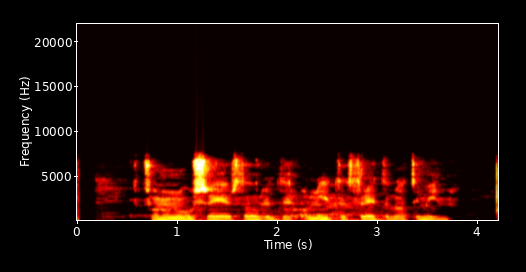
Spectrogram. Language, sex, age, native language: Icelandic, male, 11, Icelandic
